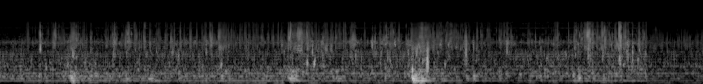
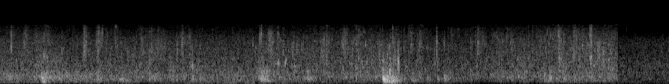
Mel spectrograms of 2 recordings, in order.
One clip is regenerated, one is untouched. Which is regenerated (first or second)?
first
